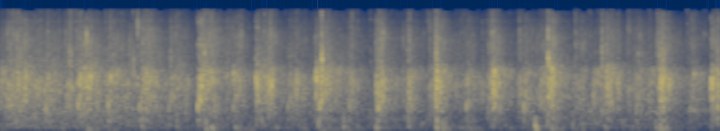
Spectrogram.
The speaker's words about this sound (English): And then we just speed it up a bit. You need to speed up your clapping.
